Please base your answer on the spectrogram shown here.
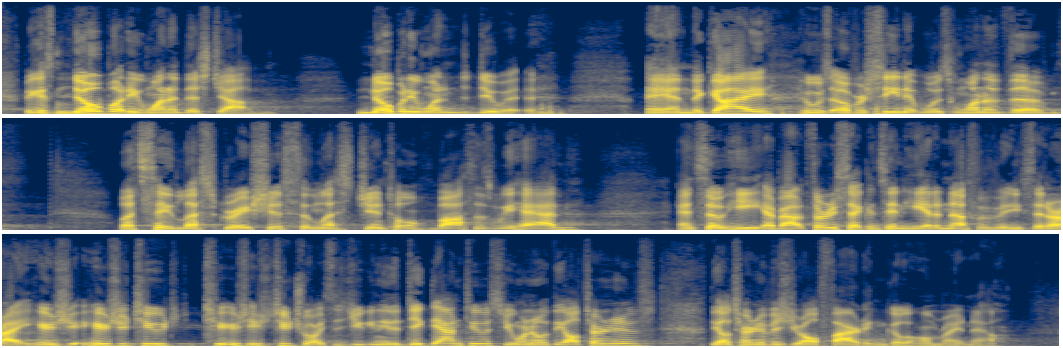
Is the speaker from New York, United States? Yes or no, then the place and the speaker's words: no; Cloverdale, Indiana, United States; I grew up in Cloverdale, Indiana, and so I have a lot of memories at Lieber State Recreation Area.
